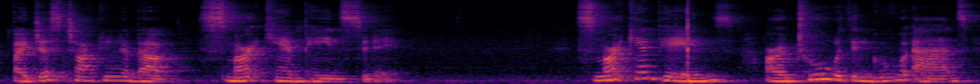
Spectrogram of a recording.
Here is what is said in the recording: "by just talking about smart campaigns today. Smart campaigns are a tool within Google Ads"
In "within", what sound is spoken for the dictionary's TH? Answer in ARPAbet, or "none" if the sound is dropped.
TH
